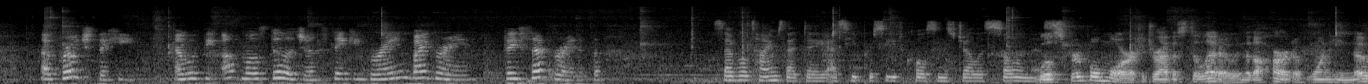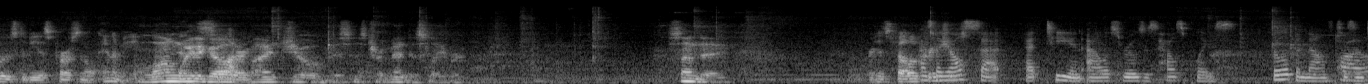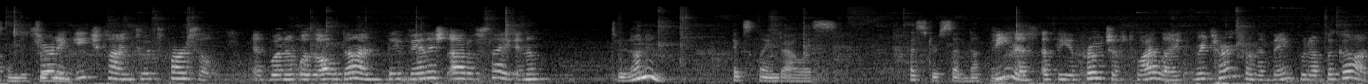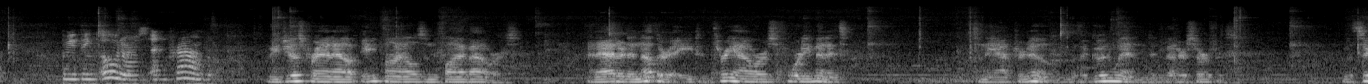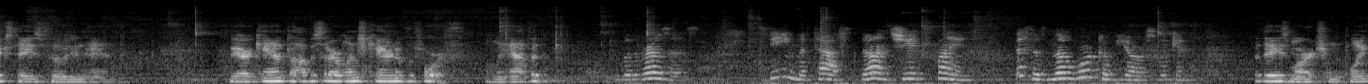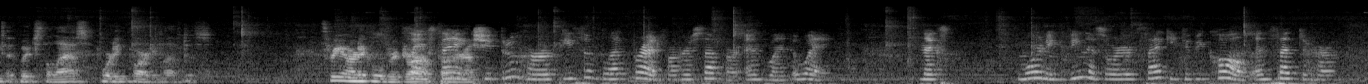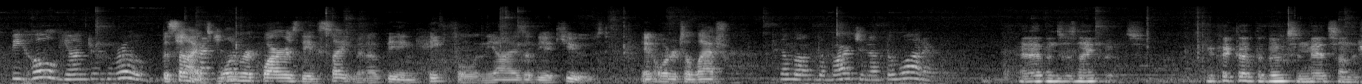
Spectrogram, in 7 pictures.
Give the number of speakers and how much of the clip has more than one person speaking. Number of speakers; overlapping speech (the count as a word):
four, about 5%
